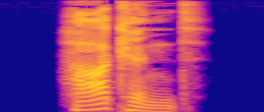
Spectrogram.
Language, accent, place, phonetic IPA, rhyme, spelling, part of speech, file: German, Germany, Berlin, [ˈhaːkn̩t], -aːkn̩t, hakend, verb, De-hakend.ogg
- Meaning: present participle of haken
